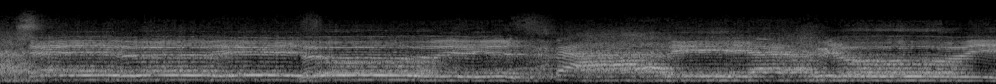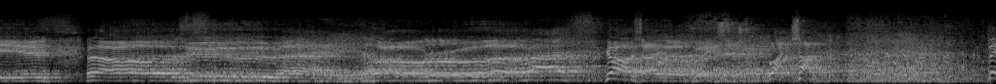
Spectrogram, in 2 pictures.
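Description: A man sings powerfully on stage, heard through a speaker.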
